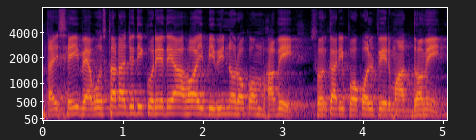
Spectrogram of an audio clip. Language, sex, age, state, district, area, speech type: Bengali, male, 30-45, West Bengal, Paschim Medinipur, rural, spontaneous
